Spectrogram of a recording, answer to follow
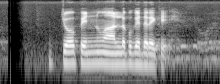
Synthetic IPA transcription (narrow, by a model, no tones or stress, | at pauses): d͡ʒoːpenːuʋaːlːɐpuɡed̪ɐɾekḛ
